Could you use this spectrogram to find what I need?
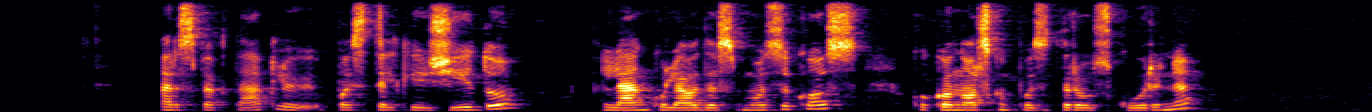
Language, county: Lithuanian, Kaunas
